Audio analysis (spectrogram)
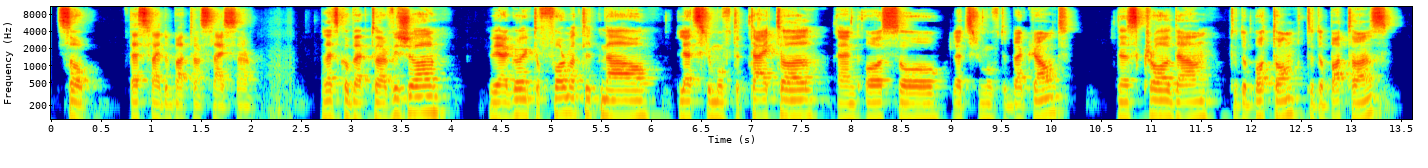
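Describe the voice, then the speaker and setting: A man in his thirties from Hungary talks through a software tutorial in a calm, methodical way. His voice sits at an average pitch for a man. He speaks seated at a desk in a home studio. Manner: calm, methodical step-by-step explaining. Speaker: tutorial host. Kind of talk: screen-recorded software tutorial.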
